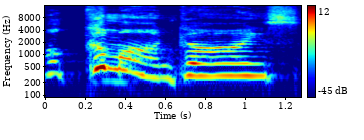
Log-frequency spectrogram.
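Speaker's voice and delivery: put-on high, loud cartoon kid voice. Speaker complains about adults talking like kids, then does the kid from Pokemon voice. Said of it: "being like the kid from Pokemon of like".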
